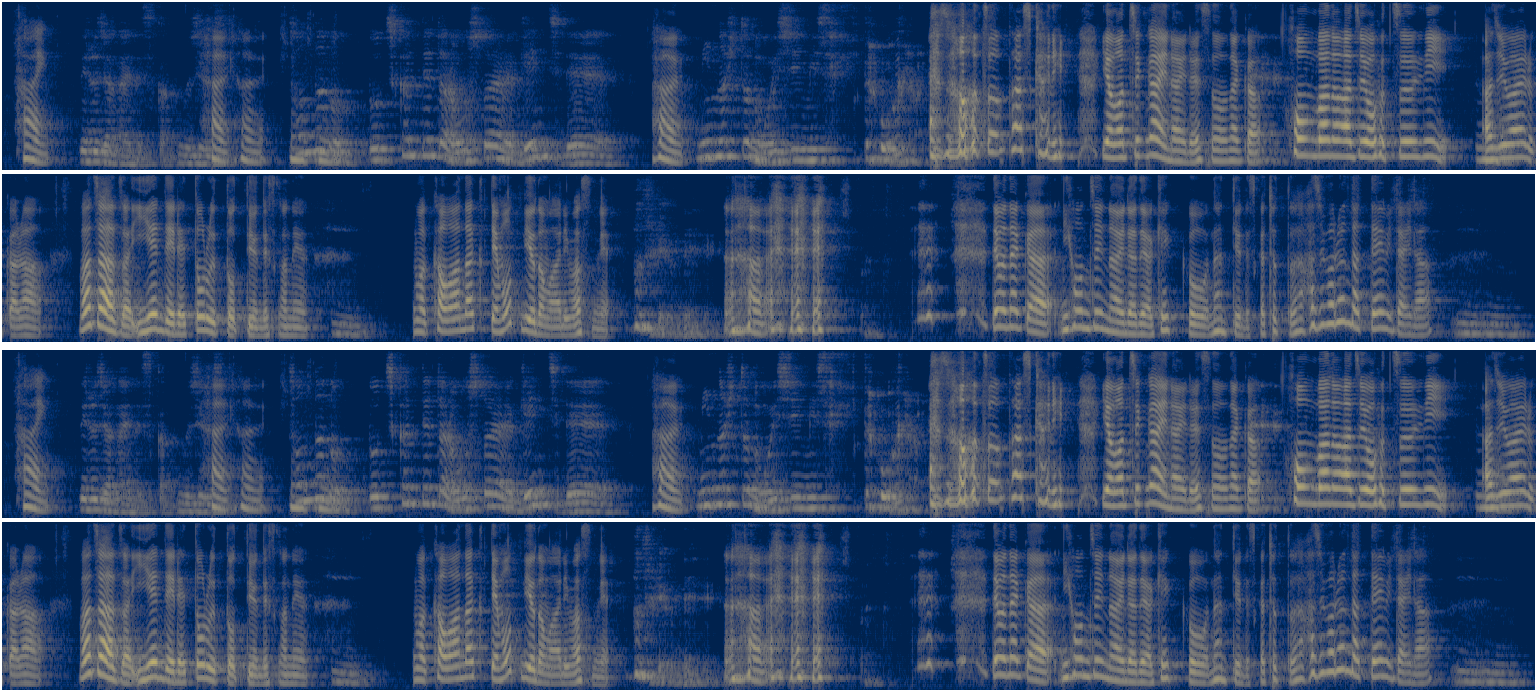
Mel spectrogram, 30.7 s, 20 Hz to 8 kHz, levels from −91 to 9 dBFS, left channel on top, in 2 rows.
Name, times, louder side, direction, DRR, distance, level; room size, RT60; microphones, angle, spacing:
voice 1, 0.1-0.5 2.1-3.4 6.5-6.8 9.3-12.6 12.9-14.5 14.8-15.7 16.1-18.4 19.5-21.4 22.6-23.6 24.5-29.6, equal, 5° left, 13 dB, 0.4 m, -29 dB
voice 2, 0.8-2.2 2.9-6.1 6.9-9.1 12.5-12.6 14.7-15.0 18.6-18.9 21.7-22.4 29.8-30.5, equal, 40° right, 3 dB, 3.0 m, -42 dB
14.0 x 8.2 x 6.7 m, 0.73 s
head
